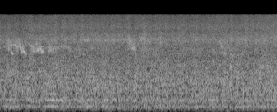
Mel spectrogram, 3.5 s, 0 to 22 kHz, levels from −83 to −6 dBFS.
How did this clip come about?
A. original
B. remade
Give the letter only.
B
